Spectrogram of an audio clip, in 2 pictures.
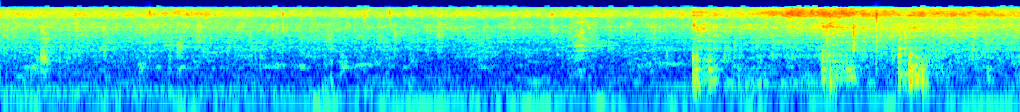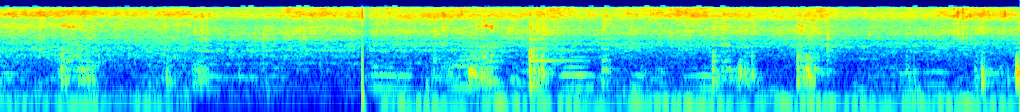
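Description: Chopped onions sauté steadily with salt in a hot pan, with scraping stirs and clinks of a utensil over a constant frying hiss; no one speaks.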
